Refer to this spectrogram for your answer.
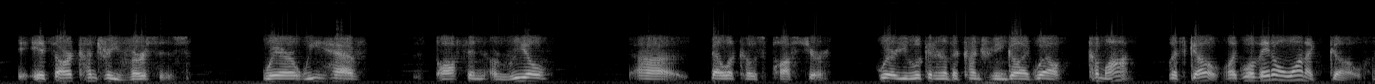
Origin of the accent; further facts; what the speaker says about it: United States; And I said, you know, sir, I come from America.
